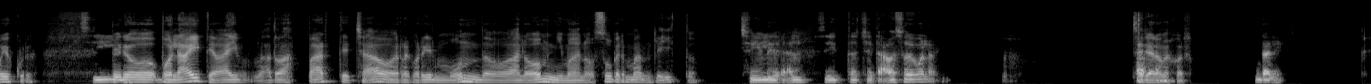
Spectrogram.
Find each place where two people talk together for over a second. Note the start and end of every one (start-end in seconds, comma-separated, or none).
none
